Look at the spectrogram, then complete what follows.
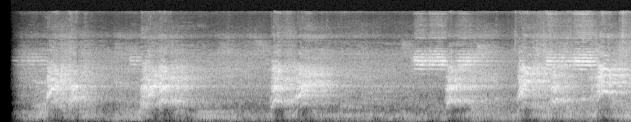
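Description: A pack of free-roaming street dogs barking at one another in an aggressive standoff, with loud outbursts coming every second or two and a lower rumbling noise between them.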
